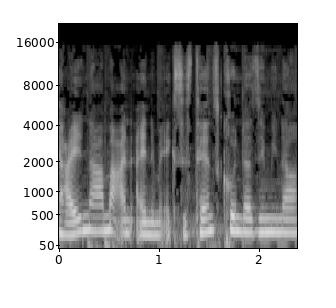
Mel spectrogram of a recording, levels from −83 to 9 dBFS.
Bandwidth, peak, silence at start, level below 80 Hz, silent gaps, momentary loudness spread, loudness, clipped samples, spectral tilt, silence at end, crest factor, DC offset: 15.5 kHz; 0 dBFS; 0 s; -38 dBFS; none; 4 LU; -15 LUFS; under 0.1%; -5.5 dB/octave; 0 s; 14 dB; under 0.1%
